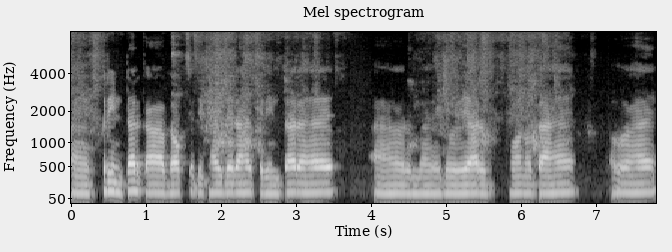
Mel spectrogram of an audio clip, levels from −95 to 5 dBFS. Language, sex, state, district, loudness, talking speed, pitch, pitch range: Hindi, male, Bihar, Kaimur, -17 LUFS, 130 wpm, 115 Hz, 110-120 Hz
